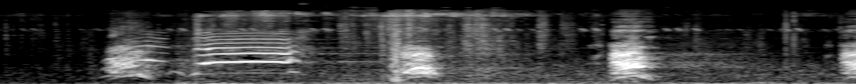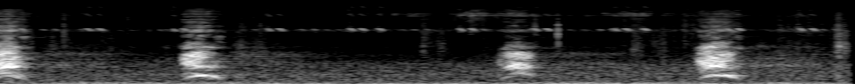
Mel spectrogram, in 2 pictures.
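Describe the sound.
A dog barks at night in a series of about eight sharp barks at a fairly even pace, with a drawn-out whining note among the early ones.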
